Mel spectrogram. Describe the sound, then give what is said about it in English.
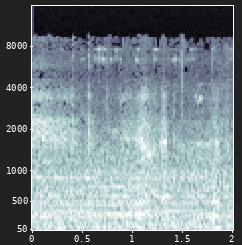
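Faint dogs bark, a few scattered yips and woofs barely rising above a steady outdoor background hiss. “other than that train, there's not a lot to hear. And the dogs.”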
